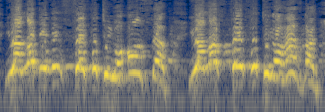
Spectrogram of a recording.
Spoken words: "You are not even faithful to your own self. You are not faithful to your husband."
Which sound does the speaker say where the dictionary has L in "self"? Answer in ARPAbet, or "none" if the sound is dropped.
L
